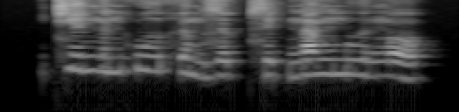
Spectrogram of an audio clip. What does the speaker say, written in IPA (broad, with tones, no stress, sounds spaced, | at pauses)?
t͡ɕ e˧ ŋ ə˨˦ n h w u˨˦ h ə˧˩ m z ə˨˩ p̚ s e˨˩ k̚ n a˧ ŋ m ṳ˨˩ ə̯ ŋ ɔ˧˩˨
